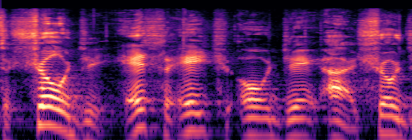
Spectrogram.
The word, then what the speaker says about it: Shoji: cannot say my name you know it's a Shoji Sh oh yeah I showed you that I'm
